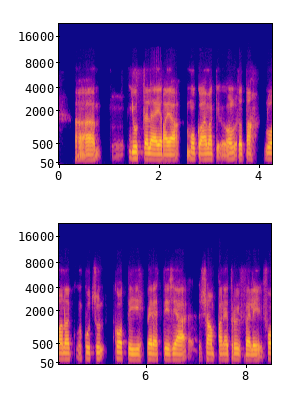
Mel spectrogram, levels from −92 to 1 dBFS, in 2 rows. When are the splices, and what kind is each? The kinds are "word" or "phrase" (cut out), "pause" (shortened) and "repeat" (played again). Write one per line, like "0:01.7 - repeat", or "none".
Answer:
0:02.1 - word
0:02.6 - word
0:03.6 - word
0:05.3 - word
0:06.0 - pause
0:07.1 - word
